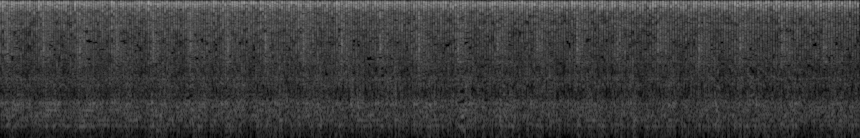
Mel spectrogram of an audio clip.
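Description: Bicycle freewheel hub clicking in a fast, even ratchet as the wheel coasts, starting suddenly and running steadily.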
